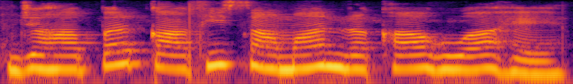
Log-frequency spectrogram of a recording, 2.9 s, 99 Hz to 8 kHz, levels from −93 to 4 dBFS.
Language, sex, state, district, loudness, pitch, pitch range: Hindi, female, Uttar Pradesh, Shamli, -13 LUFS, 225 Hz, 215-235 Hz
